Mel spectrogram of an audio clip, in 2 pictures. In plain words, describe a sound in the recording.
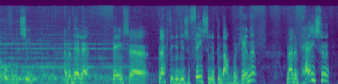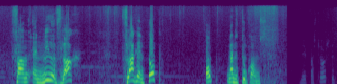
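An elderly man speaks calmly through a microphone outdoors.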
